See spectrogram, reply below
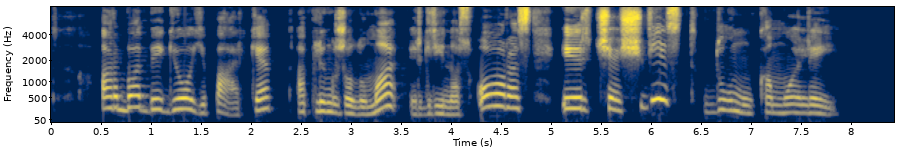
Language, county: Lithuanian, Kaunas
